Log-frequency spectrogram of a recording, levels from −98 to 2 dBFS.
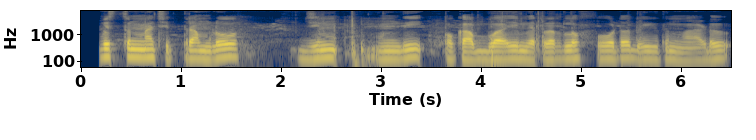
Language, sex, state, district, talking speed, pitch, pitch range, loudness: Telugu, male, Andhra Pradesh, Sri Satya Sai, 85 wpm, 125 Hz, 120-140 Hz, -18 LUFS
